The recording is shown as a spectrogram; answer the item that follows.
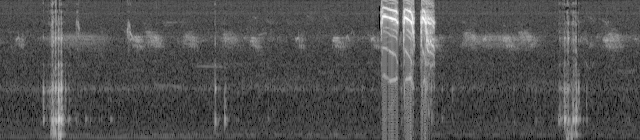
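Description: Small birds in a wooden nest box: a thump about half a second in as a bird knocks against the box, three quick, loud, high chirps a little after the middle, and another thump near the end, over a faint low hum.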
